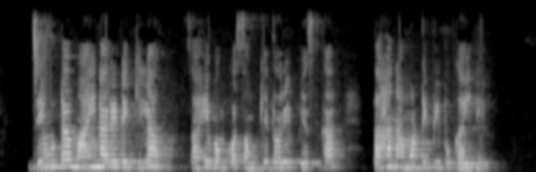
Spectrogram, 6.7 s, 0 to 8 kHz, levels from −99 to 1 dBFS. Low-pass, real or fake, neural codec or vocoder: 7.2 kHz; real; none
